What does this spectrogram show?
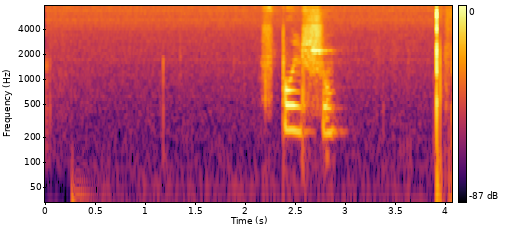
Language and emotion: Russian, neutral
